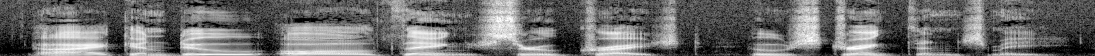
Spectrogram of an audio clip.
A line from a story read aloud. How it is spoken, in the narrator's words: In a slow, dubious voice, he read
